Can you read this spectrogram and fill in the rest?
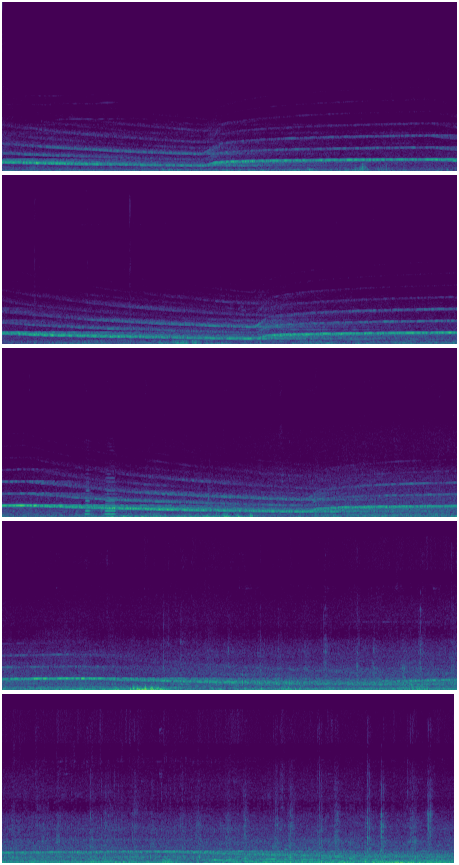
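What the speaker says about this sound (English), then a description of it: "sirens going off" An emergency vehicle siren wails in repeated rising-and-falling sweeps over steady street traffic noise at Columbus Circle, Manhattan, New York City, loud and continuous for the whole stretch.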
